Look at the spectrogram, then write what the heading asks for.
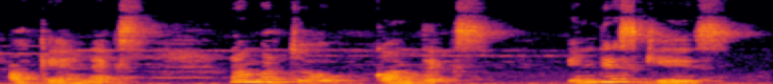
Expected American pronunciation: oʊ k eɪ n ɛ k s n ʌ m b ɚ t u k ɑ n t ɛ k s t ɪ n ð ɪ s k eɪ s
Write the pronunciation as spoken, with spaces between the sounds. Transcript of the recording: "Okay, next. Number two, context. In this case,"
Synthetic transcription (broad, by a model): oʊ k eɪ n ɛ k s n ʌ m b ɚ t u k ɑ n t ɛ k s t ɪ n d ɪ s k eɪ s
